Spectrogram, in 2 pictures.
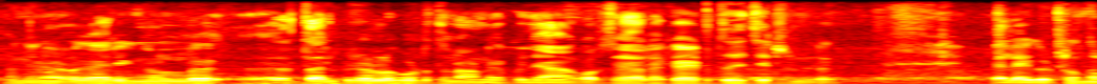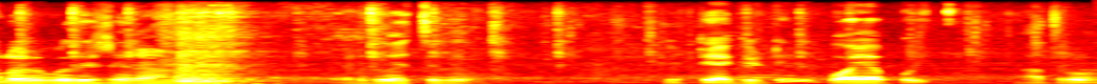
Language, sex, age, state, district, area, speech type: Malayalam, male, 45-60, Kerala, Idukki, rural, spontaneous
